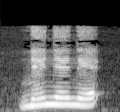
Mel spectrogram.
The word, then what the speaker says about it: ねねね: ねねね、出ました、またわけのわからない言葉、ねねねですけれども、アクセントは置かない。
